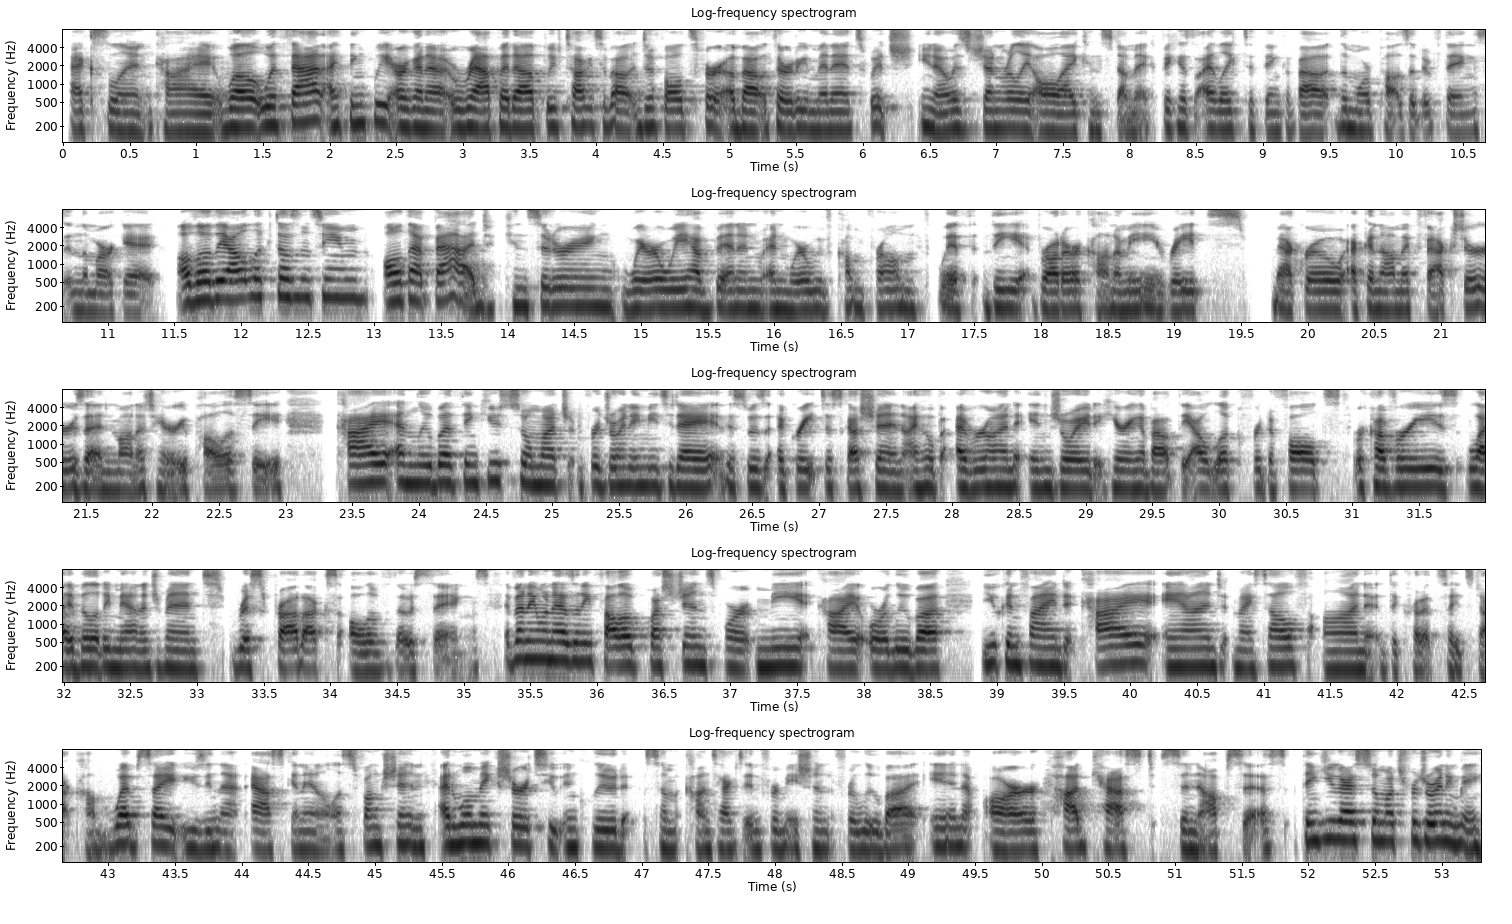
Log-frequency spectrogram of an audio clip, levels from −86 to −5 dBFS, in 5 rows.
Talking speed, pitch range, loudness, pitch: 180 wpm, 180-205 Hz, -20 LUFS, 190 Hz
